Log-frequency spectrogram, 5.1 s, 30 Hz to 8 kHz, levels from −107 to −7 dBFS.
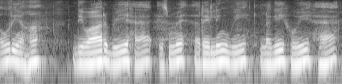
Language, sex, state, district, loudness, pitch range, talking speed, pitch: Hindi, male, Uttar Pradesh, Saharanpur, -16 LUFS, 120-140 Hz, 130 wpm, 130 Hz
